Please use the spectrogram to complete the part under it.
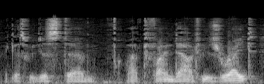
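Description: A deep-voiced man chairs a legislative hearing. He talks plainly, with frequent ums, over a faint hum of room noise. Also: little pitch movement, moderate pace, a bit bright, poor audio. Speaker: committee chair.

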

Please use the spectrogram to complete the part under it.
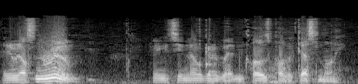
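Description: A man's voice: low-pitched, expressive, rapid-fire, very noisy. A man chairing a legislative committee hearing, speaking plainly with frequent ums.

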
